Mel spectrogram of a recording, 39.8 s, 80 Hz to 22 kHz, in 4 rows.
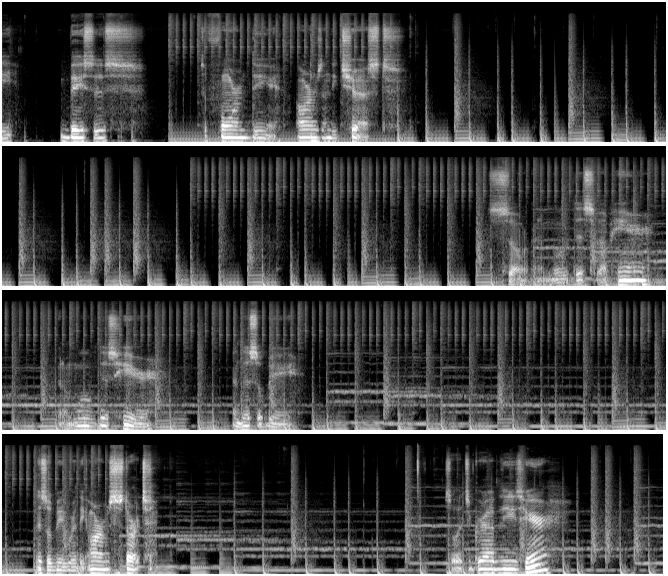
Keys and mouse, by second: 0.2 g, 1.6 g, 3.1 right click, 3.3-6.3 middle drag, 3.3 g, 4.2 KP_3, 5.3 g, 6.3 right click, 6.4-8.0 middle drag, 6.4 g, 8.0 right click, 8.1-17.4 middle drag, 8.1 g, 9.4 right click, 9.7 g, 11.6 right click, 11.8 g, 13.4 right click, 13.6 g, 14.2 right click, 14.4 g, 14.7 right click, 14.9-16.1 right drag, 16.2 g, 17.4 right click, 17.5-28.7 middle drag, 17.5 g, 18.6 right click, 18.8 g, 19.6 right click, 19.8 g, 21.0 right click, 21.1 g, 22.6 right click, 22.7 g, 23.6 g, 24.4 right click, 24.7 g, 25.7 right click, 25.9 g, 26.6-28.1 right drag, 26.7 g, 28.1 g, 28.7 right click, 28.8-30.0 middle drag, 28.8 g, 30.0 right click, 30.1-39.8 middle drag, 30.1 g, 31.1 KP_1, 35.4 3, 35.9 right click, 36.3 right click, 36.7 right click, 37.1 right click, 38.3 ctrl+right click, 39.4 KP_3.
